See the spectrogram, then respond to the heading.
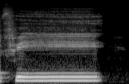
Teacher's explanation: या मद को एक अलिफ के मिकदार खींच कर पढ़े।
